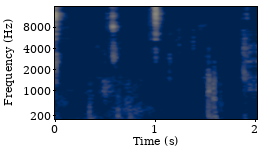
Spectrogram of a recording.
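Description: A fire crackles in a burning barrel.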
